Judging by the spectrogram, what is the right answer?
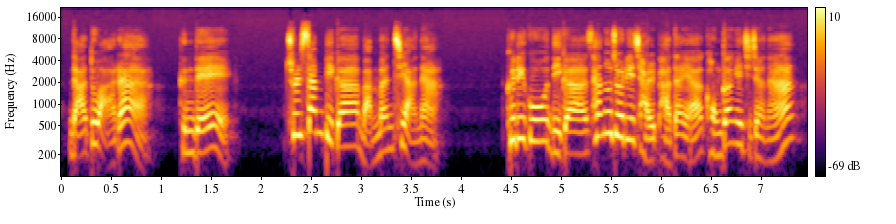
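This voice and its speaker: A woman voicing a soft-spoken young husband. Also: medium pitch, big pitch swings, normal speed, no echo, studio quality, lightly acted. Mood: gentle.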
